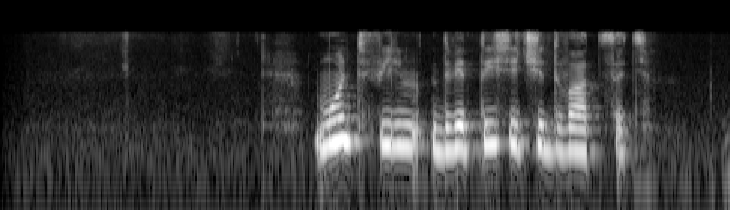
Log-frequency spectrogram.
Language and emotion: Russian, neutral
